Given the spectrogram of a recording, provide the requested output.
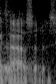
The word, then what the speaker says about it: Tacitus: Tacitus Yeah, just you can just say Tacitus.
